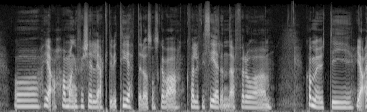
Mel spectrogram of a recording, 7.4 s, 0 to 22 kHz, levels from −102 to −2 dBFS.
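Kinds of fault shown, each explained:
No technical fault is audible anywhere in the speech recording.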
